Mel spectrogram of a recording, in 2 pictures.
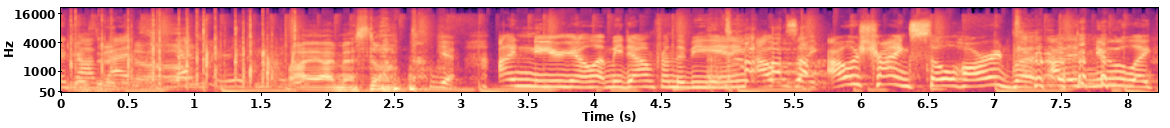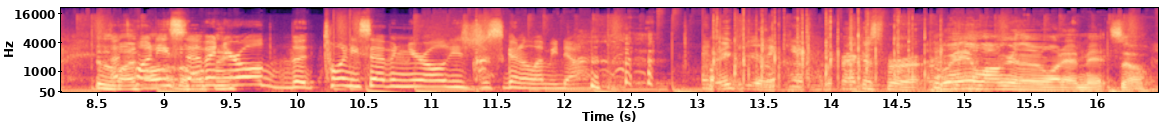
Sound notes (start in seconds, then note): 0.0 group clapping; 2.7 chuckles; 4.8 laughs; 7.0 laughs; 12.0 laughs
